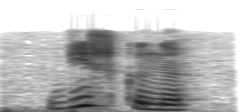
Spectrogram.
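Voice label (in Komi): "вишкыны", Komi, female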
